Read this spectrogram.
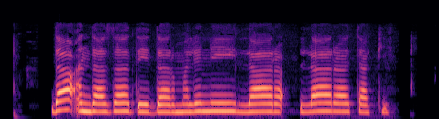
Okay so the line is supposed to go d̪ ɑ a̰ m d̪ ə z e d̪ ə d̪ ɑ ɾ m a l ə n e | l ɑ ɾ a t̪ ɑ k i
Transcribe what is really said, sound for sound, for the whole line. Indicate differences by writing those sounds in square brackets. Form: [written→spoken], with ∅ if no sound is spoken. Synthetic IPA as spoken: d̪ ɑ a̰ [m→n] d̪ [ə→ɑ] z [e→a] d̪ ə d̪ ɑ ɾ m a l ə n e | l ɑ ɾ a t̪ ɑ k i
